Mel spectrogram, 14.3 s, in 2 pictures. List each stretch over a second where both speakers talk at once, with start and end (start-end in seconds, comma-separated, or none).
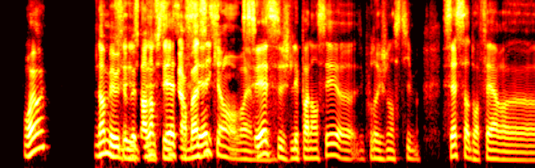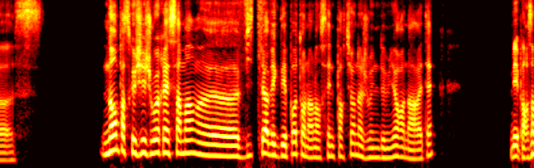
1.5-3.7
